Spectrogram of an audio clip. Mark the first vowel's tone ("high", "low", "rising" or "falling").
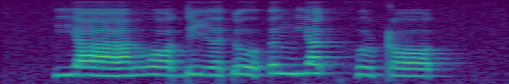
low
